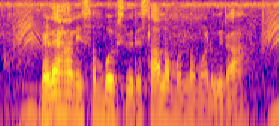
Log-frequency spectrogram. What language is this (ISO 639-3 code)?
kan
